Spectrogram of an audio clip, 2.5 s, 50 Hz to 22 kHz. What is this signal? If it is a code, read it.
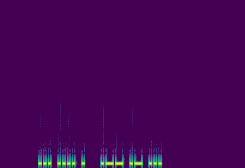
Morse code, heard as a keyed tone, about 50 wpm, 700 Hz. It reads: SHE WAS
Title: Sets of 2 Words 50wpm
